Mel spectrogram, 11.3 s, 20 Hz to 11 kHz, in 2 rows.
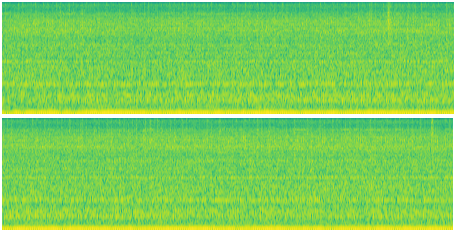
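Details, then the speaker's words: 1981 Ford work truck with a slightly worn 4.9 inline six converted to a two-barrel carb, just after PCV valve and grommet replacement: a low, even idle with no misses or knocks, sounding healthy. "Let's start it up. I'll rumage for a cap and you can listen to the wonderful purr of a slightly worn out 4.9 engine."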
